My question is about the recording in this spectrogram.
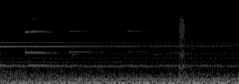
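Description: A struck metal chime ringing on with several clear tones that slowly fade, a faint tick near the end and a low steady hum beneath.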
